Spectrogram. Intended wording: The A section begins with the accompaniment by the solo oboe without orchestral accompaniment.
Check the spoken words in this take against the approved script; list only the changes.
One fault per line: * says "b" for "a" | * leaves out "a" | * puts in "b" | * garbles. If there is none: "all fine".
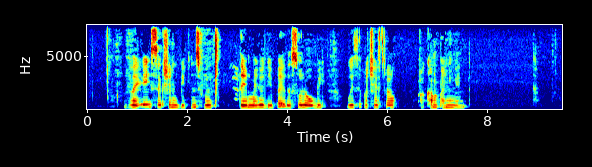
* says "melody" for "accompaniment"
* says "with" for "without"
